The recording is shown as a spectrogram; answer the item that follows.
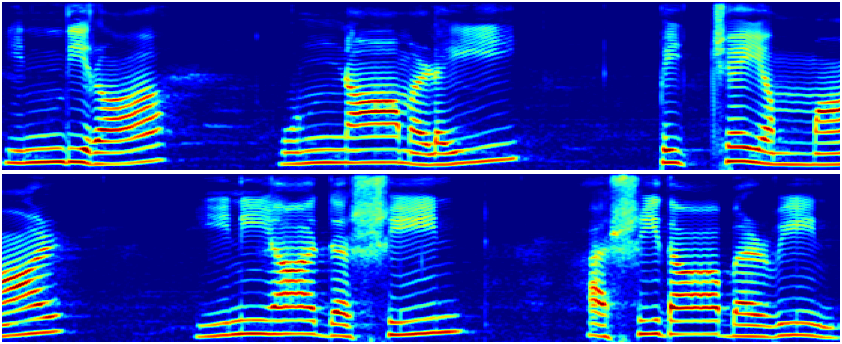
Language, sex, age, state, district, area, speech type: Tamil, female, 30-45, Tamil Nadu, Pudukkottai, rural, spontaneous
